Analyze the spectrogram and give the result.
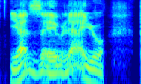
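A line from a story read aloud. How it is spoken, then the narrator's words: Hoarse, dry throat. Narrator (Russian): прохрипел Гаганов, у него пересохло горло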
